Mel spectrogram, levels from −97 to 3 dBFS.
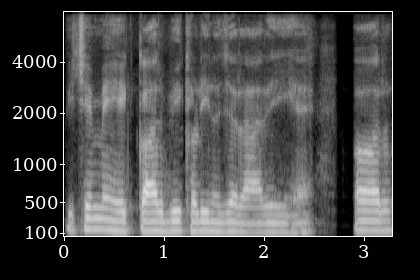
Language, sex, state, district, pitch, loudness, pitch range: Hindi, male, Maharashtra, Gondia, 125 Hz, -20 LUFS, 120-130 Hz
